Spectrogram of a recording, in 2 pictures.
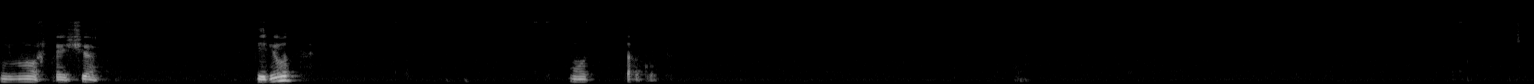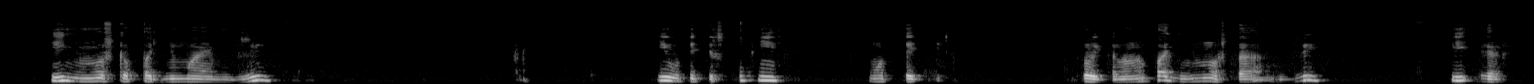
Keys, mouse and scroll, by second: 1.6-2.1 scroll up 4, 2.1 middle click, 4.0 click, 4.5 r, 5.9 middle click, 10.1 KP_3, 11.4-13.2 scroll down 5, 14.7 click, 17.1 g, 19.3-19.8 scroll up 4, 19.8-20.4 scroll down 1, 20.4-21.0 scroll down 1, 21.1 shift+middle click, 22.8 click, 23.7 middle click, 24.6 shift+click, 25.1 middle click, 26.0 KP_3, 28.0 g, 30.2 r.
